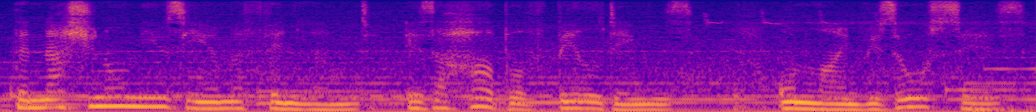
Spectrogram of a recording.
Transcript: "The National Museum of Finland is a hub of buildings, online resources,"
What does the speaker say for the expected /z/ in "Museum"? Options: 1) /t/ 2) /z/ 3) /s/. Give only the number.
2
